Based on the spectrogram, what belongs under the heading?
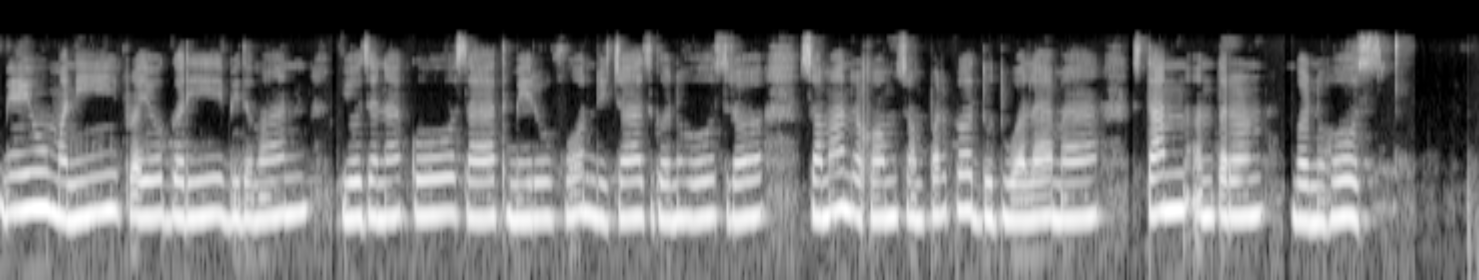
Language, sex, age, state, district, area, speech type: Nepali, female, 30-45, West Bengal, Darjeeling, rural, read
